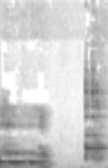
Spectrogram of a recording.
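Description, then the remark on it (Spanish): Two glasses clink together in a toast: a bright, ringing chime that hangs for half a second, then a brief pause and a second sharp clink. Fairly loud, with no talking. “Oye, no hemos brindado salud.”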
